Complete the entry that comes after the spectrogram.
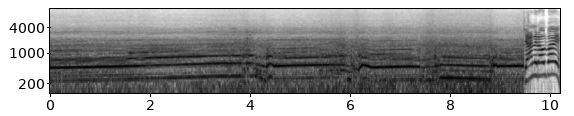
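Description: An Eeco car engine pulls hard along a highway, its drone rising in pitch and then dropping at each of several gear shifts, loud and close from inside the cabin, with a sharp break near the end.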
